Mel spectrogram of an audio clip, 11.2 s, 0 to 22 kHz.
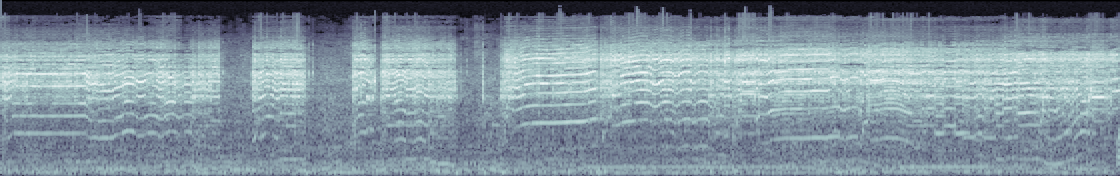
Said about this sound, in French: Mais figure-toi qu'il y a des gugus qui ont inventé une pédale qui contrôle la distorsion avec un arc électrique de 3000 volts. Ah non, non, non, ça t'électrocute pas, Pompidou, ça fait ça.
